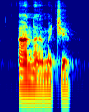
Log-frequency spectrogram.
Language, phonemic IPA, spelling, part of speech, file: Dutch, /ˈanɑməcə/, aannametje, noun, Nl-aannametje.ogg
- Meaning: diminutive of aanname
